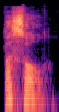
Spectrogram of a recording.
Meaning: 1. ambassador; legate 2. salting (adding salt to food)
- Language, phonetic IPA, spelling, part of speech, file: Russian, [pɐˈsoɫ], посол, noun, Ru-посол.ogg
